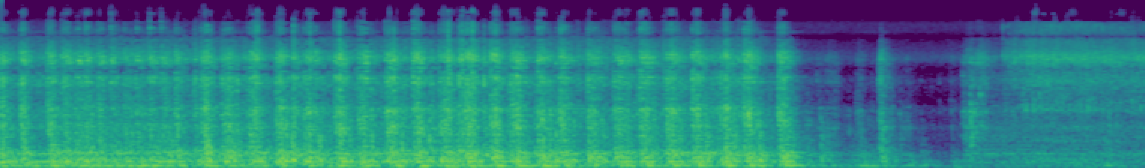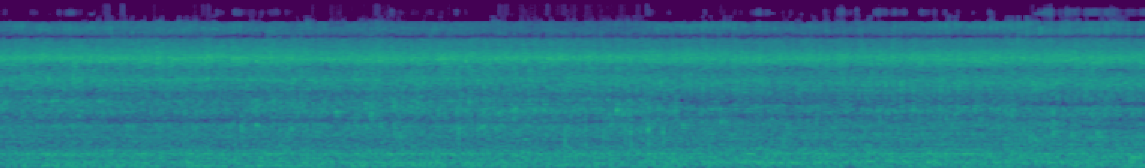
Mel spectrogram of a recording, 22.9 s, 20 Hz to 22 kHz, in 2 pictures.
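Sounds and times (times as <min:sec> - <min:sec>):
knocks: 0:00.0 - 0:09.3.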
